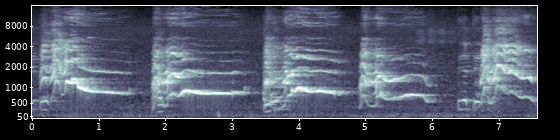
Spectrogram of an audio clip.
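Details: Loyal dog staying close beside its owner as she relaxes in a hammock; five drawn-out, tonal whining howls, each starting high and sliding downward, roughly one every one and a half seconds with short pauses between.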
